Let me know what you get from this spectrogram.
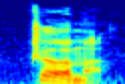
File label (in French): "zhe4me5", chinois; Cours de Chinois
